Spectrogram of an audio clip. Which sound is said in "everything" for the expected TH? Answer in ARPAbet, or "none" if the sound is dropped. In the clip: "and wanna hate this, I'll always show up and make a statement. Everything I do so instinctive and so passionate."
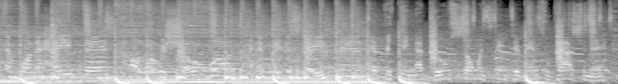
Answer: TH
